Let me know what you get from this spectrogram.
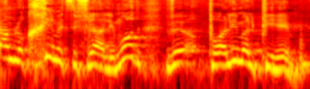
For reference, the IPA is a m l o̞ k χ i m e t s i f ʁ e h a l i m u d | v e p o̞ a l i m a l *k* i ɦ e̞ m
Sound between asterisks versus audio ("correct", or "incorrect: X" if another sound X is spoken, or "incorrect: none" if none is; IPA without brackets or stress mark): incorrect: p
